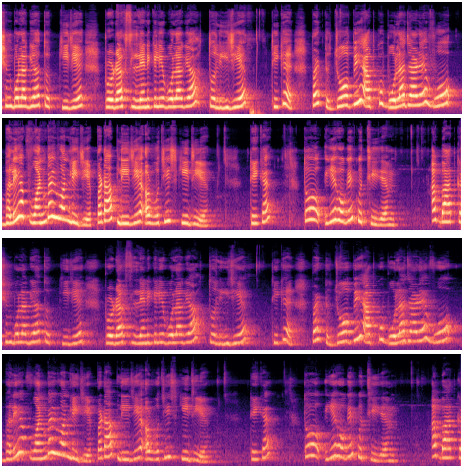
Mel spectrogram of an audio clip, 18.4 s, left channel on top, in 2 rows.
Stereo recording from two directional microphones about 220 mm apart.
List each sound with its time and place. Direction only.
0.0 s a woman's voice: 45° left (ahead or behind)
